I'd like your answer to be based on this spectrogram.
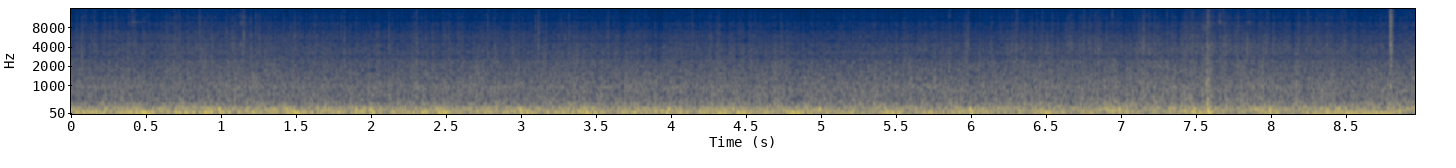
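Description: Thunder rumbles through heavy rain while driving in a flash-flood-level downpour, a dense, steady roar of rain and low rumble filling the whole stretch with no voices.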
